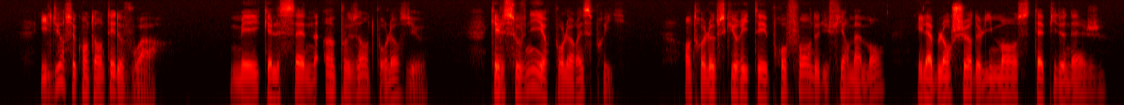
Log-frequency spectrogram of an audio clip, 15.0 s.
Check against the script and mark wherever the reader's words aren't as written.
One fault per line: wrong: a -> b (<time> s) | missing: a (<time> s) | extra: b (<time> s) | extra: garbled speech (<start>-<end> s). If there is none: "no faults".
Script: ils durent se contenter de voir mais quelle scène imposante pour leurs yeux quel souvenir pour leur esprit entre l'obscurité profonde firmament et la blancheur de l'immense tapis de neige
extra: du (10.9 s)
